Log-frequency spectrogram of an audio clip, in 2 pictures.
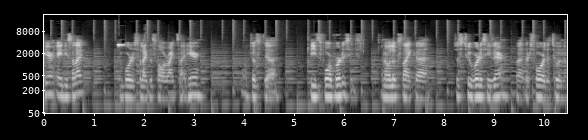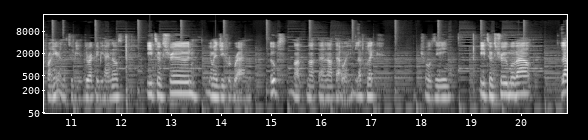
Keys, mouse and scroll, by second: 0.0 a, 1.2 b, 5.1 middle click, 6.4 KP_1, 18.8 e.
